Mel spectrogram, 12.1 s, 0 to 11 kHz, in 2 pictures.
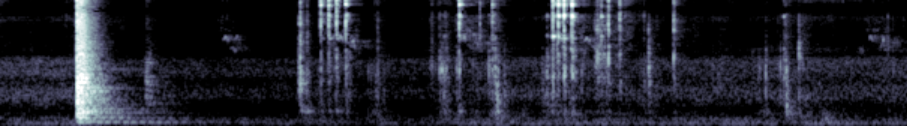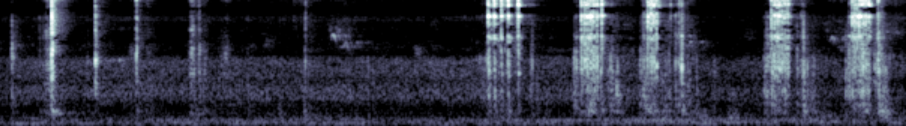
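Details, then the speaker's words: Toro Super Recycler GTS 6.0 self-propelled mower, rebuilt gear drive after grinding/slipping, nut torqued to 32: crisp ratchet clicks as wheel spun by hand, pawl catching cleanly; drive engaging normally. "that little clicking noise so hopefully we got it in there all right"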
